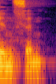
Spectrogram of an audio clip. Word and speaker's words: NSIN: national security innovation Network we also call it Ensign it's one of those acronyms we like to pronounce but yes nsin uh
